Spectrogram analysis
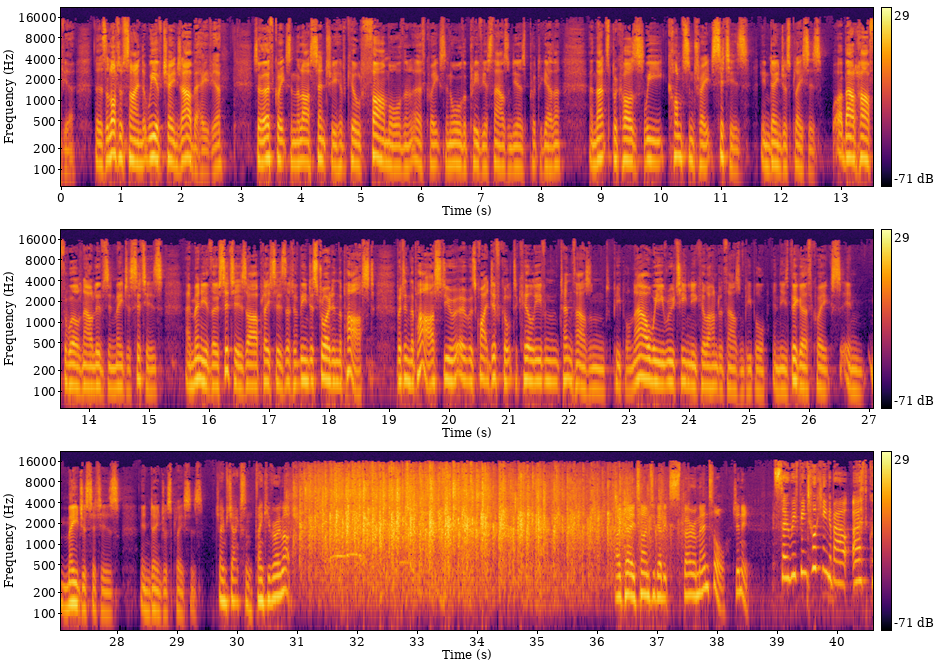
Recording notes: Live on location at the Cambridge Science Centre. Pit their wits against the assembled public.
